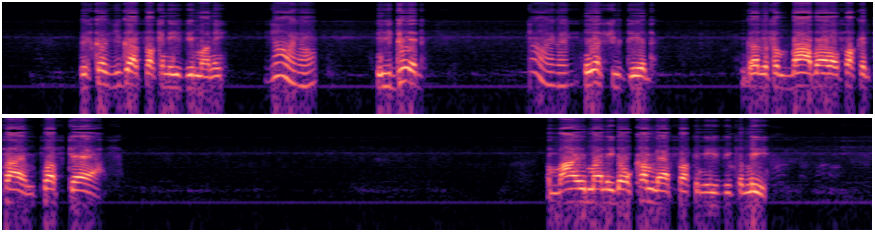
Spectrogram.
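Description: A woman speaks calmly over a phone line.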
